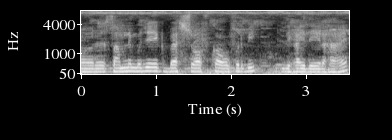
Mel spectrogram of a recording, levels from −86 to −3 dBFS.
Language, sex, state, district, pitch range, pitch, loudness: Hindi, male, Chandigarh, Chandigarh, 145-165 Hz, 155 Hz, -13 LUFS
